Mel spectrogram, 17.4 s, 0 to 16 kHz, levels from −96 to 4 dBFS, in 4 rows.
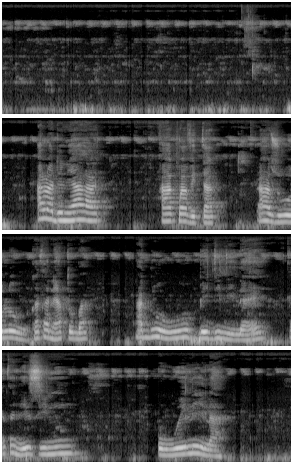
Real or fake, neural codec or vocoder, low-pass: real; none; 14.4 kHz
